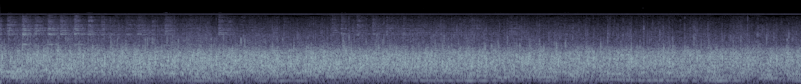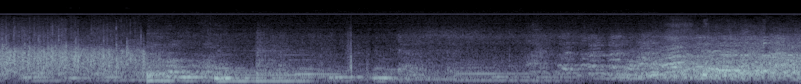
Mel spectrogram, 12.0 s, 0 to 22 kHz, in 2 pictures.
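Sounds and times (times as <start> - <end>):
audience applauding: 0.0 - 7.1.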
